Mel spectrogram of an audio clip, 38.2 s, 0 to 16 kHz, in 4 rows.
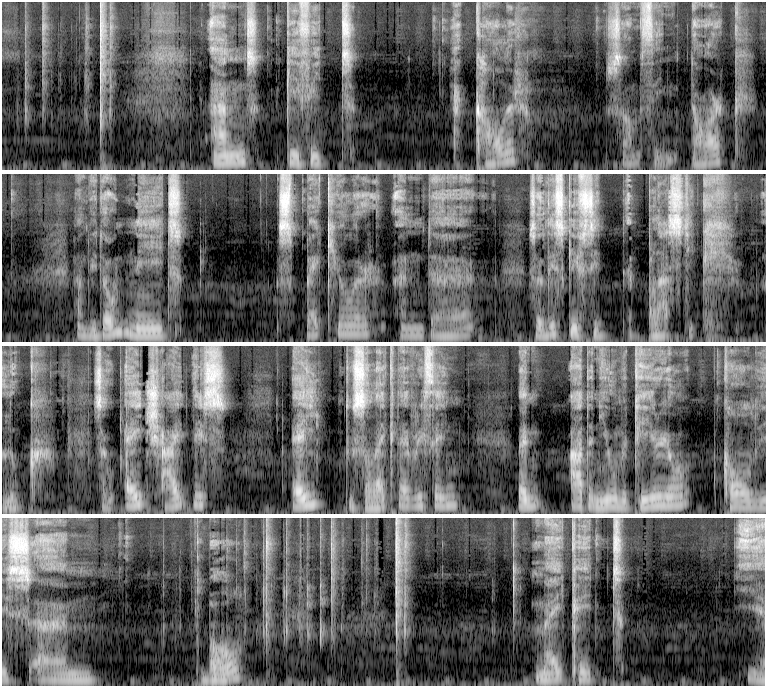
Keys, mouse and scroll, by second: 0.0-0.2 typing, 1.3 Return, 3.4 click, 13.4 click, 20.5 h, 23.0 a, 26.7 click, 31.8-32.5 typing, 33.7 Return, 36.0 click.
